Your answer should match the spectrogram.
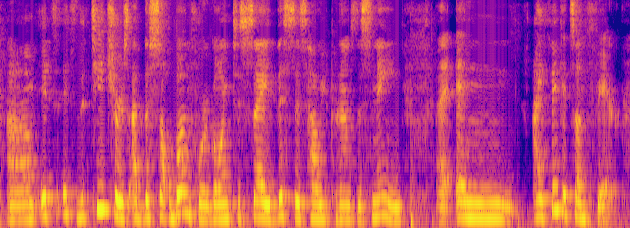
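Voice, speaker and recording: Mellow-voiced French Canadian woman musing. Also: medium pitch. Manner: thoughtful, unhurried, musing aloud. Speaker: book vlogger. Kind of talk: casual talk to camera.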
